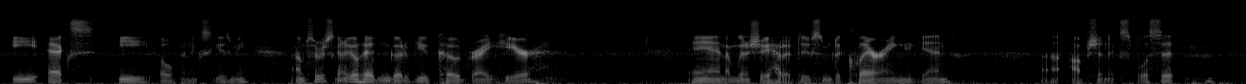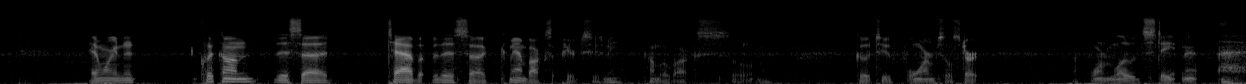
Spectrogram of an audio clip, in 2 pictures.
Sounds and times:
Speech: 0.1 - 5.6, 6.9 - 9.6, 10.4 - 11.8, 13.4 - 20.2, 21.0 - 22.3, 23.2 - 24.8.

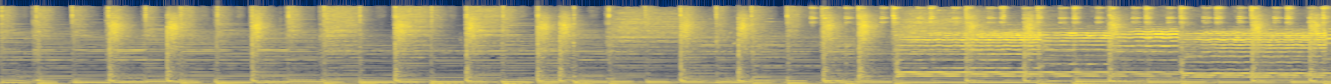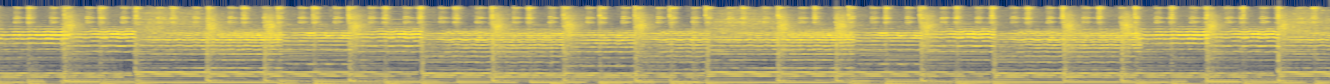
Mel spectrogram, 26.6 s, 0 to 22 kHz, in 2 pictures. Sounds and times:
Music: 0.0 - 26.6.

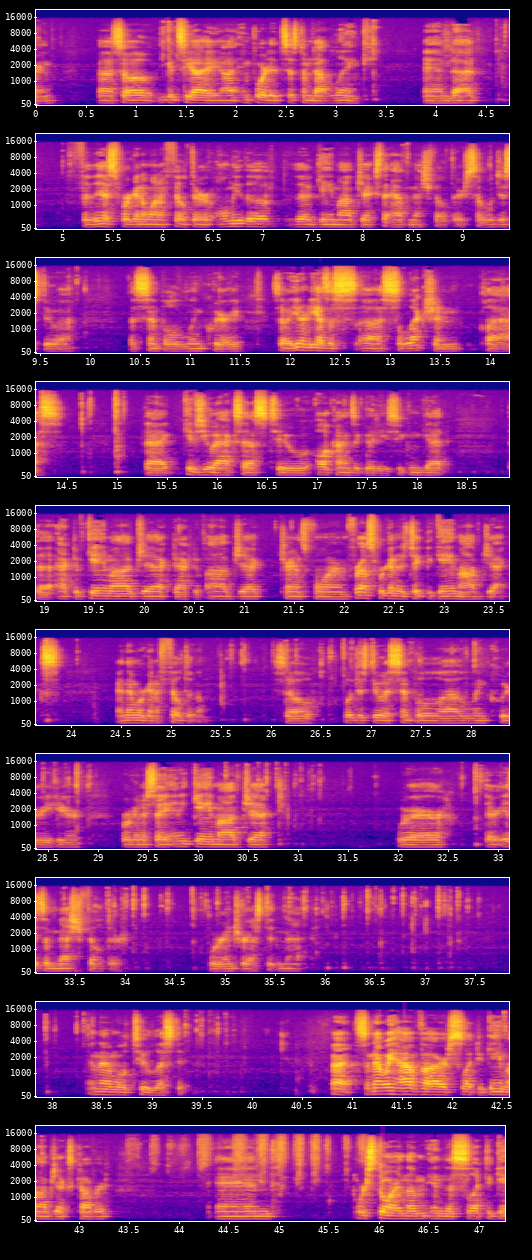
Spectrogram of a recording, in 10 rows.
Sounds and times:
Speech: 0.0 - 31.0, 32.0 - 34.2, 34.8 - 36.0, 38.3 - 39.6, 40.8 - 47.2.

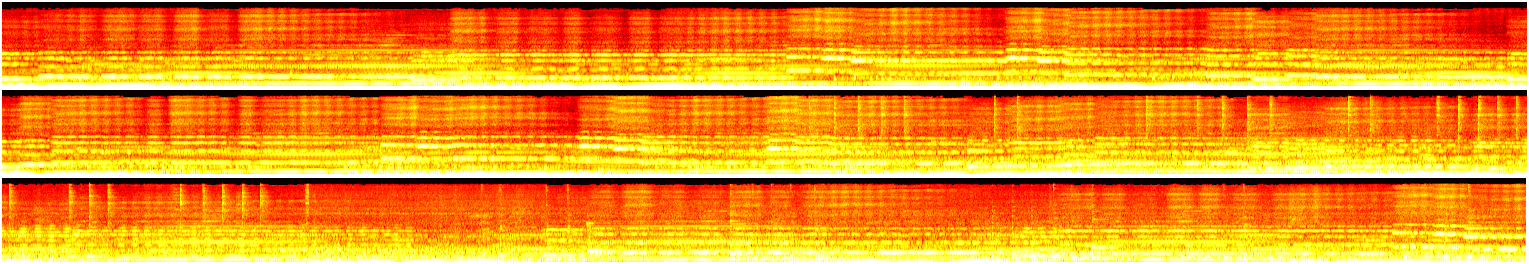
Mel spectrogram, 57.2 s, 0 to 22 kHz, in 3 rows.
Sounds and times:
Music: 0.0 - 57.1.

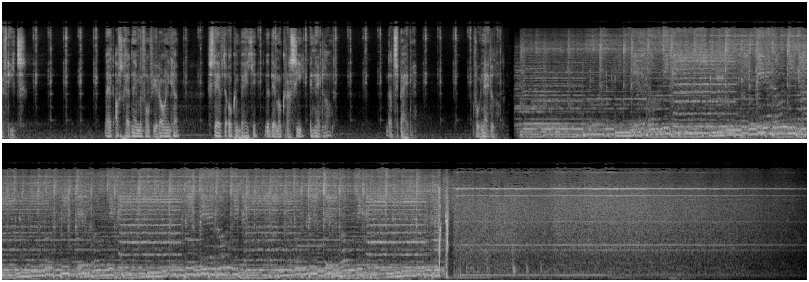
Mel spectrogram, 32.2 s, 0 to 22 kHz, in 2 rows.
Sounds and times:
Music: 10.3 - 29.0.

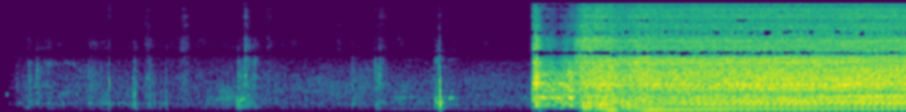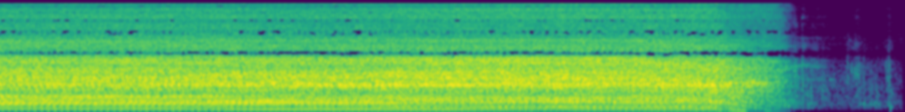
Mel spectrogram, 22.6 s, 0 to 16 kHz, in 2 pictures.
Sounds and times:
Medium engine (mid frequency): 6.7 - 21.5
Idling: 7.9 - 21.4.

